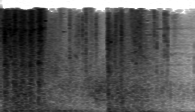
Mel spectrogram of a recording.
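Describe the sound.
Gunfire from a new mythic weapon in a video game: a dense, loud burst of rapid shots that keeps going and gradually eases off.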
